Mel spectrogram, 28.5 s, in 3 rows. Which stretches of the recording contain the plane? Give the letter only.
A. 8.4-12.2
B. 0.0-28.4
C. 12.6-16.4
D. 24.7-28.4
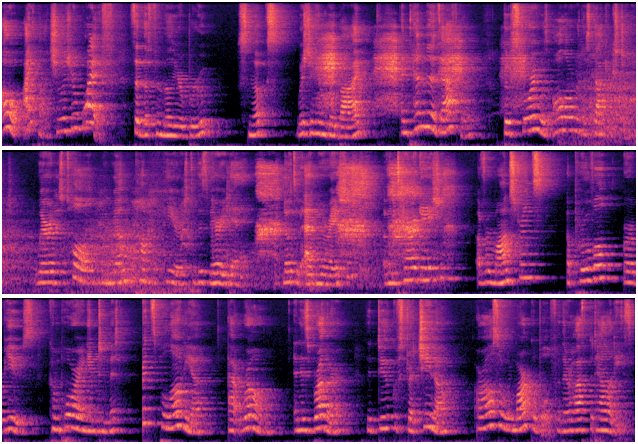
A.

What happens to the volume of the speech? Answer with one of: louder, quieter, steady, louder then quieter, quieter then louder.
steady.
